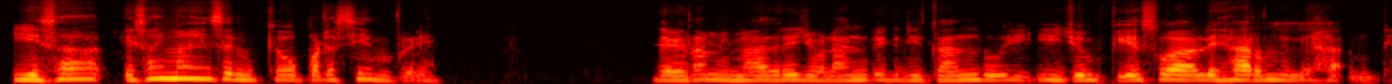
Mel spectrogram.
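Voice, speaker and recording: Woman, 30s, from Colombia, interview guest; dark, even delivery, slow and halting, dry close sound. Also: medium pitch, dry recording. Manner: slow, halting storytelling with soft trailing lines. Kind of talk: emotional personal testimony.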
